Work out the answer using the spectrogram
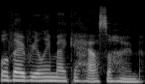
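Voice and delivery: acted deadpan delivery. Retelling how someone answered you about Nerf guns everywhere, imitate someone deadpan. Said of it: "he just looked at me deadpan".

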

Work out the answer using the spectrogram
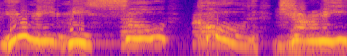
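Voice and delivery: full-throated, high, very loud enraged shriek. Narrating a story where a woman screams at Jeremy, screaming angrily. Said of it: "and she screamed".

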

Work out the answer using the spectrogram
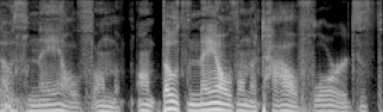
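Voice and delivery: slow, drawn-out, faltering complaining tone. Retelling what the wife said, imitating the wife's voice. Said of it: "that's not how my wife sounds".

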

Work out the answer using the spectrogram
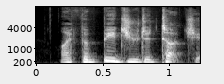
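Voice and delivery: ordinary delivery, nothing marked

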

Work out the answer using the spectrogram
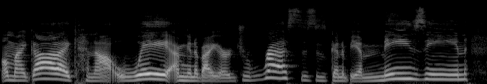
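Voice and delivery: put-on, overjoyed, excited voice. Retelling a woman's reaction, the speaker quotes her, imitating someone overjoyed. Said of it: "over the moon".

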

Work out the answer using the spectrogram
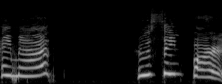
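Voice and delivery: put-on very high-pitched cartoon kid voice. Teasing the other speaker, acting out Matt's line like Ralph from The Simpsons. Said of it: "you said that like Ralph from The Simpsons".

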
